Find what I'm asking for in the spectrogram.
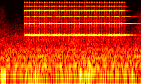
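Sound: telephone bell ringing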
